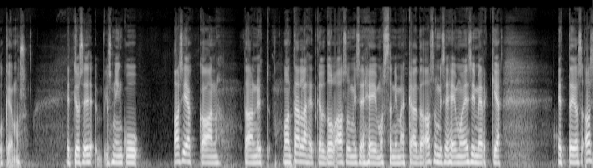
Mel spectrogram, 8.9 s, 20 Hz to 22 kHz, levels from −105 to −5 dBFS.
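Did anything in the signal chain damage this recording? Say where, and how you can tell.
Yes. At 1.62 s the speech jumps ahead. This is compressed frames skipped, at the codec stage. Whole frames never reached the output, either missing from the file or rejected by the decoder as damaged. About two frames are lost, roughly 70 ms of audio. The sound suggests a 32 ms frame.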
